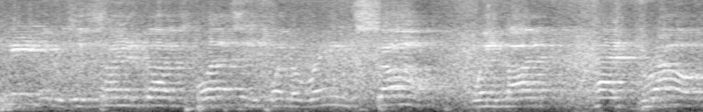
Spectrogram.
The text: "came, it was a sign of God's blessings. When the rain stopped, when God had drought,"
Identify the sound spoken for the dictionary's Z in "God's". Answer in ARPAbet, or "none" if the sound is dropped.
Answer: Z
